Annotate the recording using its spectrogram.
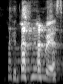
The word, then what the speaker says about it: Coutsoumbos: Coutsoumbos.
